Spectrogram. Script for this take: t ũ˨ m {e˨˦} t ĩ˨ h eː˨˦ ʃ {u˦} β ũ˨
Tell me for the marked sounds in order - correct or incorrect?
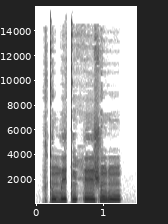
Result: incorrect, incorrect

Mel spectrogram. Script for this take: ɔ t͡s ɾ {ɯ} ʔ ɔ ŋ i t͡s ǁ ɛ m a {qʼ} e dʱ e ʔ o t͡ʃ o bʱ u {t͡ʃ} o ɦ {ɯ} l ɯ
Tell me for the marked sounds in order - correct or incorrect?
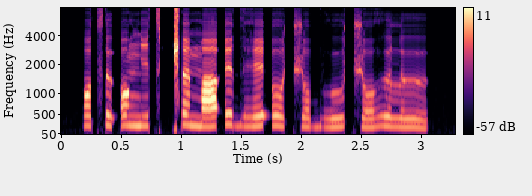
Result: correct, incorrect, correct, correct

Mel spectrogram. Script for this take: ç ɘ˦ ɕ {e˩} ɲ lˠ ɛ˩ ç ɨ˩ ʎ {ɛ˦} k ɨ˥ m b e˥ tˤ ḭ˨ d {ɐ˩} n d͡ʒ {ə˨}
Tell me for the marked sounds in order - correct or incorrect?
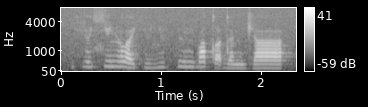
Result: incorrect, incorrect, correct, incorrect

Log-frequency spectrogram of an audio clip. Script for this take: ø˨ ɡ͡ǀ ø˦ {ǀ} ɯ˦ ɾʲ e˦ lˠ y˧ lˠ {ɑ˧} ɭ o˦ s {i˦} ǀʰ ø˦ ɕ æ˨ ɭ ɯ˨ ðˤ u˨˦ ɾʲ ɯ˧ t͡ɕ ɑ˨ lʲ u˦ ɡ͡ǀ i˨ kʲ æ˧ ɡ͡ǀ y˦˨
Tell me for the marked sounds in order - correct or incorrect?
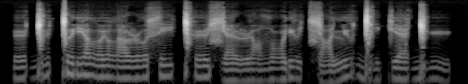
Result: correct, correct, correct

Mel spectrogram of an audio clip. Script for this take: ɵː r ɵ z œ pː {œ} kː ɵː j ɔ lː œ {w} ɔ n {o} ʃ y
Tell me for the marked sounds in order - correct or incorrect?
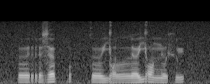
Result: incorrect, incorrect, incorrect

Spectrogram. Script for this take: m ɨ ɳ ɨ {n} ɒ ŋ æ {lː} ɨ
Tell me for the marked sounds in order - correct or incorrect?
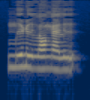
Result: incorrect, incorrect

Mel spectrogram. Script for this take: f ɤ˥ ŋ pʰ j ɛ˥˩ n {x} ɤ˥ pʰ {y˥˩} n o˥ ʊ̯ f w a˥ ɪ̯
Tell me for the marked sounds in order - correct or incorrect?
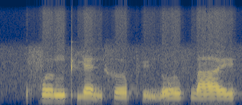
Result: correct, incorrect

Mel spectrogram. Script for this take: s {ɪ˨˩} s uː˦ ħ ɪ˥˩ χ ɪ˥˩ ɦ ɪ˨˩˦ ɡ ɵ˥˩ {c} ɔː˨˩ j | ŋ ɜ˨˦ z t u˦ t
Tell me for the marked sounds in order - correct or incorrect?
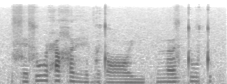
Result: correct, incorrect

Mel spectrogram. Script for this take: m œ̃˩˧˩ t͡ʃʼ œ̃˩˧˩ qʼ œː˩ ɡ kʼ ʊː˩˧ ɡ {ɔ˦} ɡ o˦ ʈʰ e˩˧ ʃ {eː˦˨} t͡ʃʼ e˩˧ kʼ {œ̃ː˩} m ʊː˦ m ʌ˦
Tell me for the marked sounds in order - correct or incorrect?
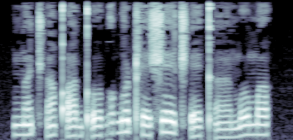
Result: correct, correct, correct

